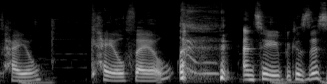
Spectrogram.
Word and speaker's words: Hale: One, because kale rhymes with Hale.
